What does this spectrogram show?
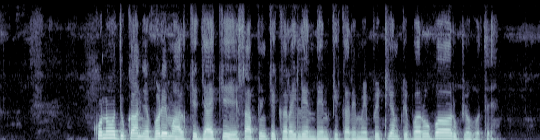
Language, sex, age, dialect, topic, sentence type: Chhattisgarhi, male, 46-50, Northern/Bhandar, banking, statement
